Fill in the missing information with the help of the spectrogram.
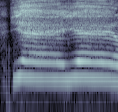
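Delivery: high, drawn-out mock cheer; high little hooray; imitated cheering crowd. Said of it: "so all these people are like".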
